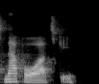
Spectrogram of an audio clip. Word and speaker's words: Napiwotzki: It's Napowatzky.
